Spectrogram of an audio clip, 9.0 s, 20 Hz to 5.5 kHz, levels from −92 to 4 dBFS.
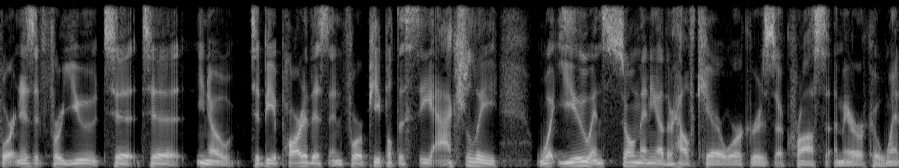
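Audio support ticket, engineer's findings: No audible faults found; nothing to escalate.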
